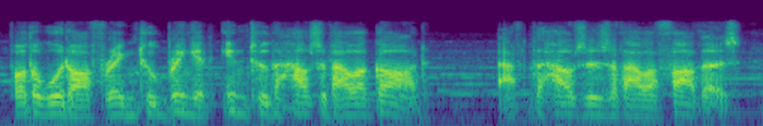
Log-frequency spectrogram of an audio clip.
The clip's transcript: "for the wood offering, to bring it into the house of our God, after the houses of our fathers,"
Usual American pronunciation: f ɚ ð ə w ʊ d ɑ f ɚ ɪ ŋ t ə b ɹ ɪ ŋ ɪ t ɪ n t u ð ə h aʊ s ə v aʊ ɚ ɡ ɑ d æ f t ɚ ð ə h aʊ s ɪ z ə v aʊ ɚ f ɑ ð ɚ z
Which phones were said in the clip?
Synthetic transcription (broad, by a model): f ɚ ð ə w ʊ d ɑ f ɚ ɪ ŋ t ə b ɹ ɪ ŋ ɪ t ɪ n t u ð ə h aʊ s ə v aʊ ɚ ɡ ɑ d æ f t ɚ ð ə h aʊ s ɪ z ə v aʊ ɚ f ɑ ð ɚ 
